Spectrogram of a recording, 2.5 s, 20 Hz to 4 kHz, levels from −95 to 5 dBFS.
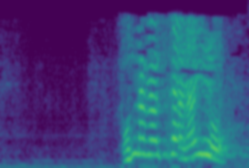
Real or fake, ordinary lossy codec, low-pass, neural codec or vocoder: fake; MP3, 16 kbps; 3.6 kHz; codec, 16 kHz in and 24 kHz out, 0.6 kbps, FireRedTTS-2 codec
